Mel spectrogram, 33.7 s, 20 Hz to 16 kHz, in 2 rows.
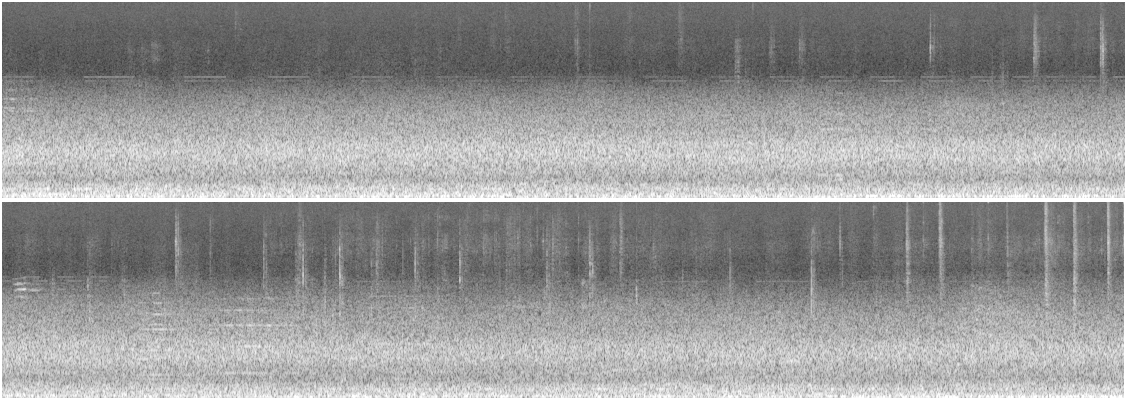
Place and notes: ул. Тимирязева, Челябинск, Челябинская обл., Россия - Chelyabinsk, evening, a small traffic of cars, passing people
the square in front of the drama theater, not far from the main square of the city.
Very few people on the street.
Уральский федеральный округ, Россия, 22 February 2020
